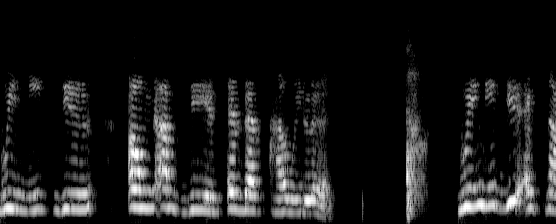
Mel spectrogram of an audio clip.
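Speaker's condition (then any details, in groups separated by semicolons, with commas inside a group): Cerebral palsy; affects speech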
